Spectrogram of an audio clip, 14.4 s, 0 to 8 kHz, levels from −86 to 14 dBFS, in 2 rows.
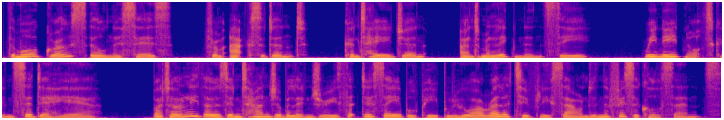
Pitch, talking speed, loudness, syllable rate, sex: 210 Hz, 125 wpm, -17 LUFS, 4.9 syllables/s, female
